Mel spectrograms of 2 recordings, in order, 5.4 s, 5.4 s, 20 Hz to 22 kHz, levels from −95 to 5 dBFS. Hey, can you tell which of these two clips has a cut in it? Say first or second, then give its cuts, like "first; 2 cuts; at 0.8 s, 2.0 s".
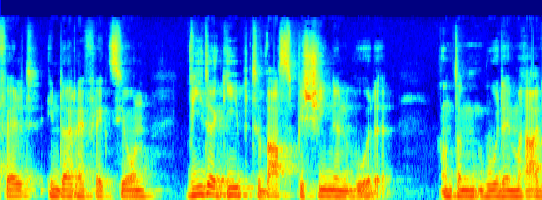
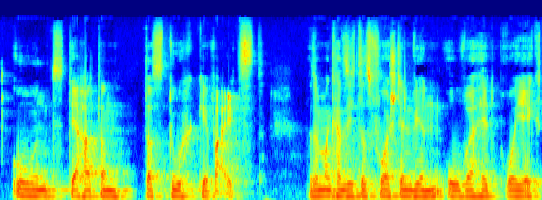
second; 2 cuts; at 1.4 s, 2.9 s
